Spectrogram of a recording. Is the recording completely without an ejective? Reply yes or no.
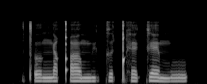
no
